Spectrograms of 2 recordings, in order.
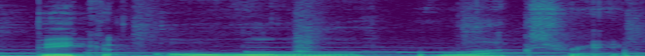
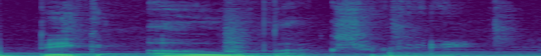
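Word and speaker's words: BigOLuxray: I thought it was big old Luxray, but you're big O Luxray.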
